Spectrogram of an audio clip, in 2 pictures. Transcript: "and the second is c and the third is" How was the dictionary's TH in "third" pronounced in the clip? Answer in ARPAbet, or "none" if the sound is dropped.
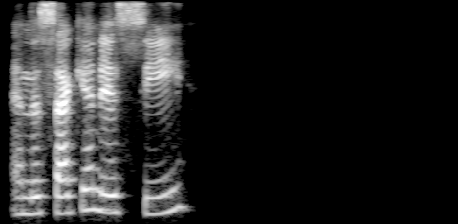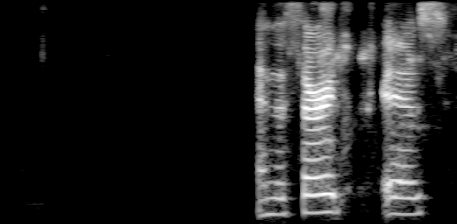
TH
